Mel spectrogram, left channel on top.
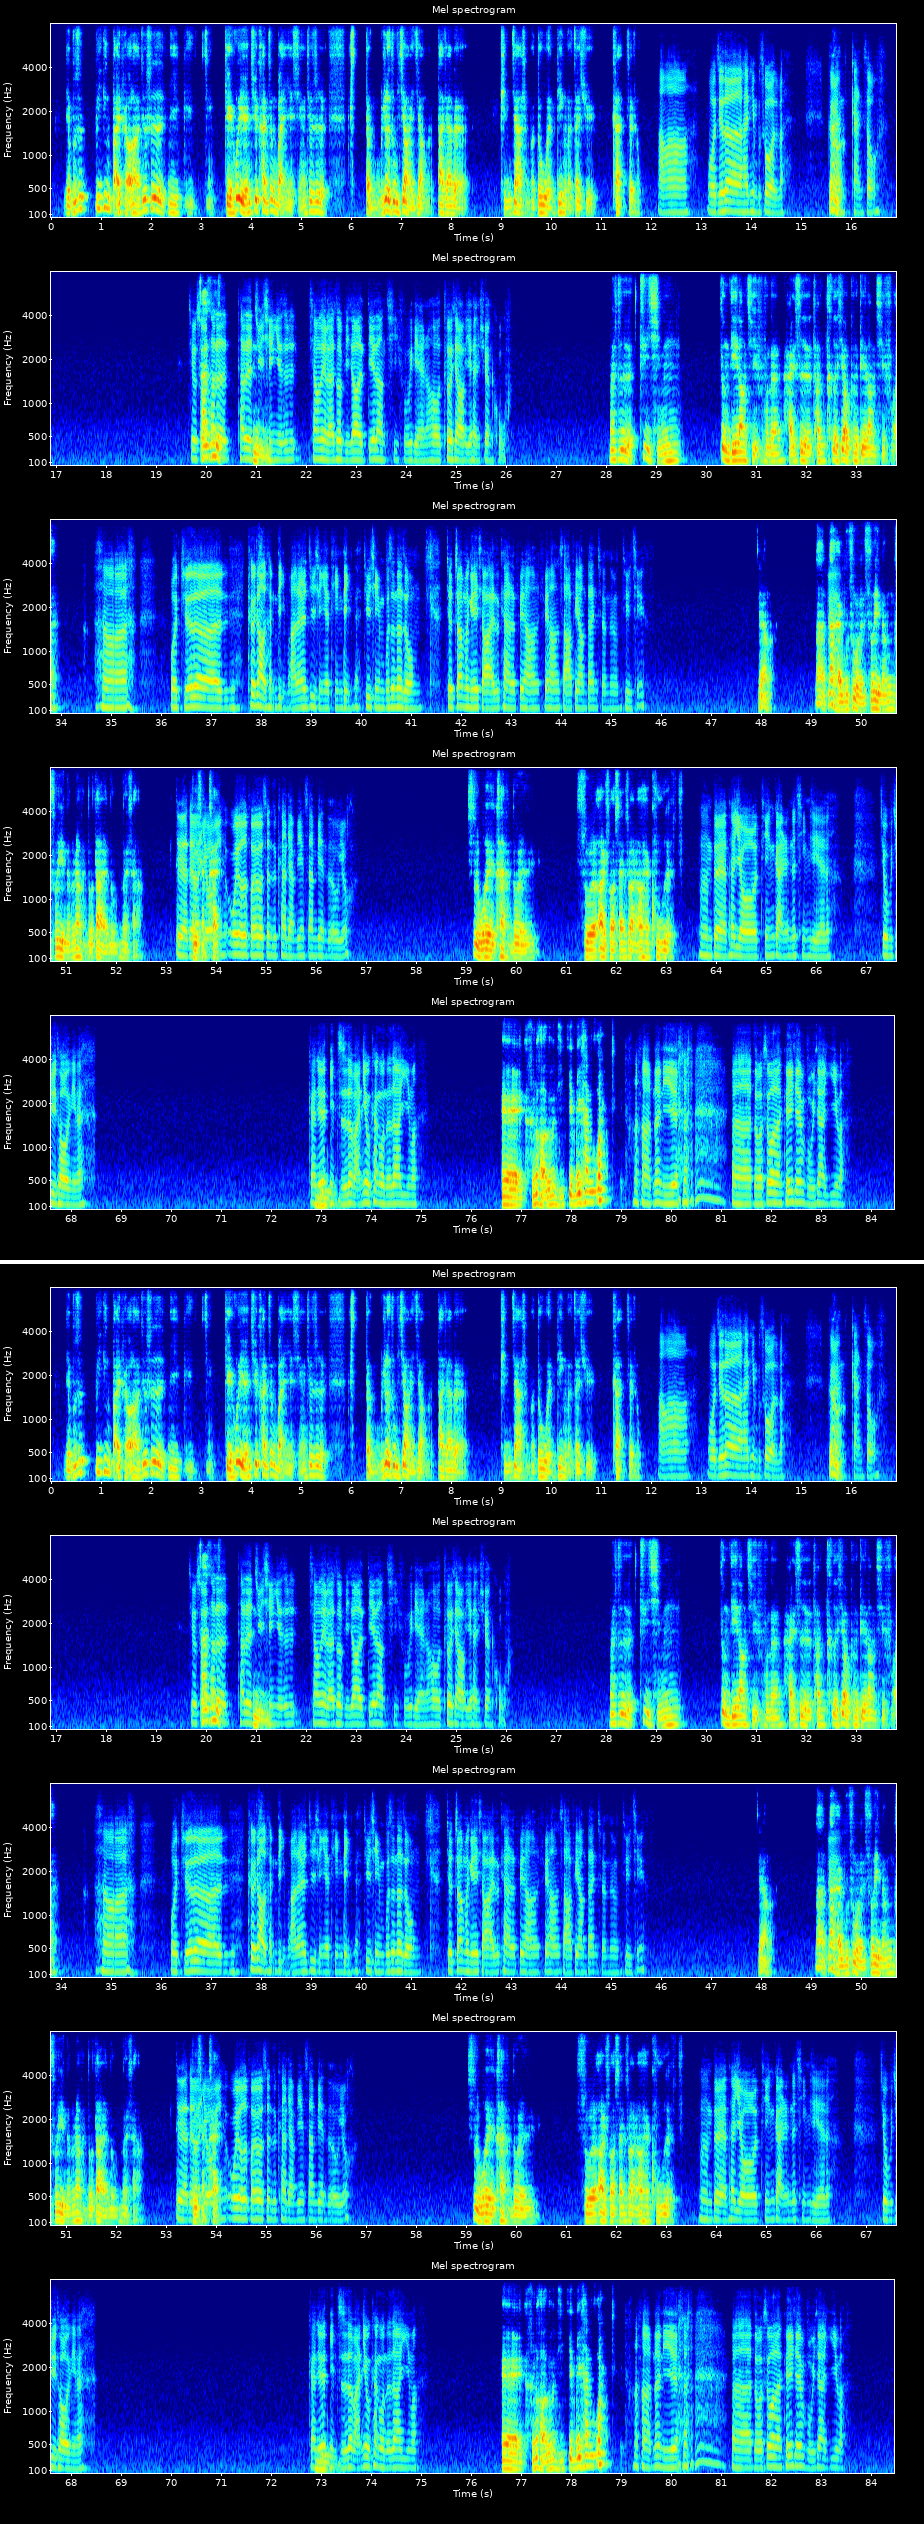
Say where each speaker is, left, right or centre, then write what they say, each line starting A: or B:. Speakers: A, on the left; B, on the left.
A: 也不是不一定白嫖啦，就是你给给会员去看正版也行，就是 <tsk> 等热度降一降了，大家的评价什么都稳定了再去看这种，
B: 啊，我觉得还挺不错的吧，个人感受。
A: 这样啊，
B: 就是说它的它的剧情也是相对来说比较跌宕起伏一点，
A: 它是嗯，
B: 然后特效也很炫酷。
A: 那是剧情更跌宕起伏呢，还是它的特效更跌宕起伏啊？
B: 呃，我觉得特效很顶吧，但是剧情也挺顶的。剧情不是那种就专门给小孩子看的，非常非常傻、非常单纯那种剧情。
A: 这样啊，那那还不错，
B: 对，
A: 所以能所以能让很多大人都那啥
B: 对啊，对啊，
A: 都想看，
B: 有我有的朋友甚至看两遍、三遍的都有。
A: 是我也看很多人说二刷三刷，然后还哭的。
B: 嗯，对，他有挺感人的情节的，就不剧透你了，感觉挺值的吧？
A: 嗯，
B: 你有看过《哪吒一》吗？
A: 哎，很好的问题，也没看过。<laughs>
B: <laughs> 那你，<laughs> 呃，怎么说呢？可以先补一下一吧。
